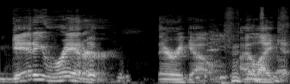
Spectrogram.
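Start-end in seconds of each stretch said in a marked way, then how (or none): 0.1-1.2 Southern twang, laid on more, pitched up. Saying a name again, this time with a southern accent. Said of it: "I'm gonna put more, like, Southern stank on it".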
